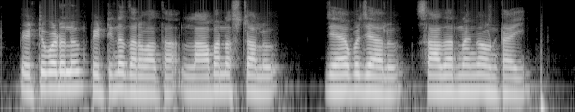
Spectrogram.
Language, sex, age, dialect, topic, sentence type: Telugu, male, 60-100, Utterandhra, banking, statement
